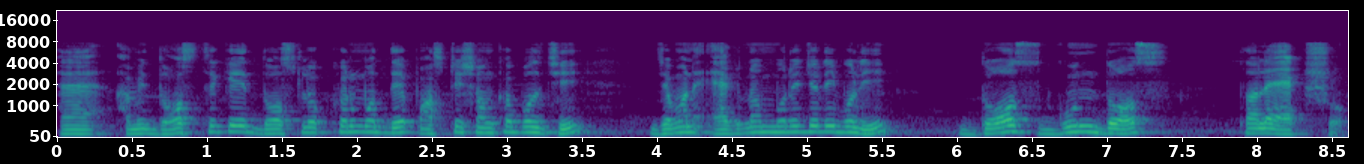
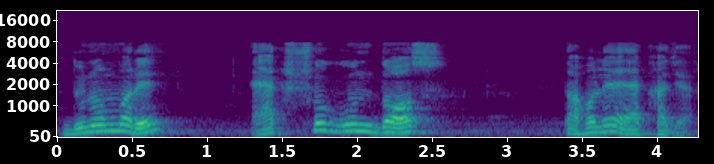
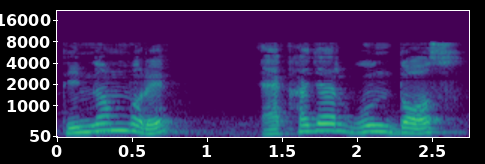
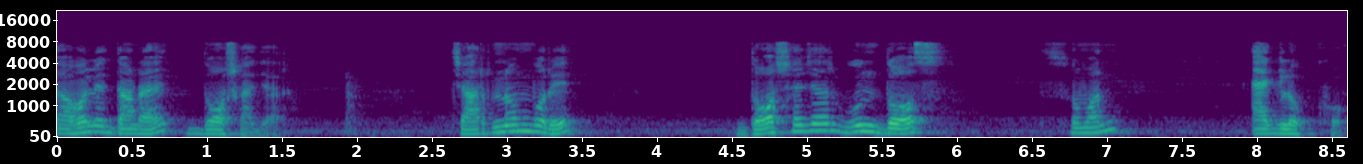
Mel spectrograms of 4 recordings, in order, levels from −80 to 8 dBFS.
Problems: continuous background conversations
